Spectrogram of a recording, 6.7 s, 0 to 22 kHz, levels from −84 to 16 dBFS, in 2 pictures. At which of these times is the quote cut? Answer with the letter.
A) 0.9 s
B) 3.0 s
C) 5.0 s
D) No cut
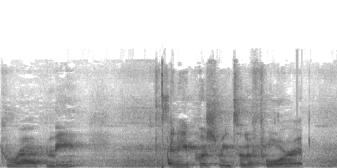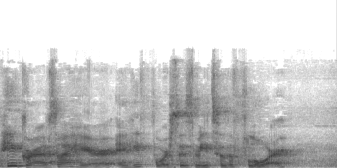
B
